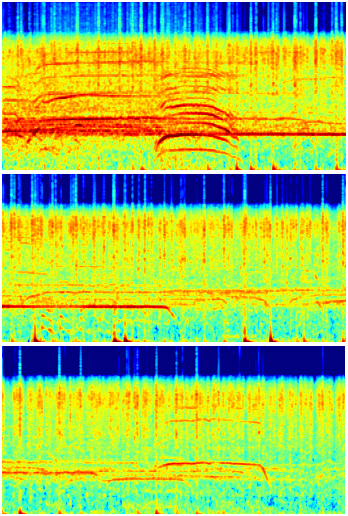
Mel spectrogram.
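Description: Basketball arena crowd cheering and yelling, with several voices shouting drawn-out calls, one held for about four seconds. Clapping fills in from about a third of the way through.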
